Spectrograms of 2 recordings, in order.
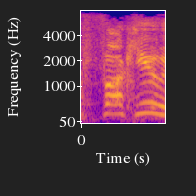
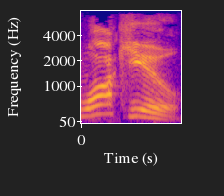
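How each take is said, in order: First: "fuck you" sung high like the lyric; pitched-up "fuck you"; misheard lyric. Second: "walk you" sung high as the real words; pitched-up "walk you"; actual lyric. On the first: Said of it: "He's not saying". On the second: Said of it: "he's saying". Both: Shown as a demonstration.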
